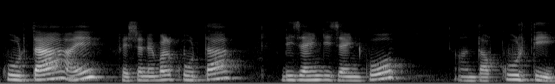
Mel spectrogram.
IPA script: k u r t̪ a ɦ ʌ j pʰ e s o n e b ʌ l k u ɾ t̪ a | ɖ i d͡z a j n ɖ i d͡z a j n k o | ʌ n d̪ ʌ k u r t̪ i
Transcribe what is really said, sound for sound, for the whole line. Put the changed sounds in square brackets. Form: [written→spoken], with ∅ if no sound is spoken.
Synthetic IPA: k u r t̪ a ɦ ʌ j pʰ e s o n e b ʌ l k u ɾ t̪ a | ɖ i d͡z a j n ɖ i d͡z a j n k o | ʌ n [d̪→t̪] ʌ k u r t̪ i

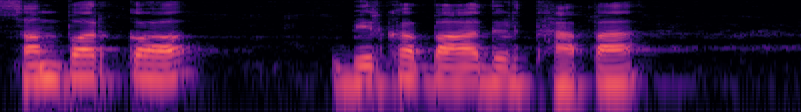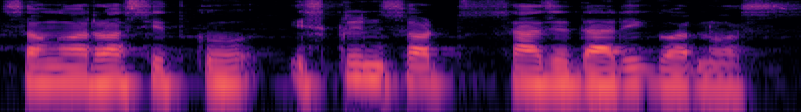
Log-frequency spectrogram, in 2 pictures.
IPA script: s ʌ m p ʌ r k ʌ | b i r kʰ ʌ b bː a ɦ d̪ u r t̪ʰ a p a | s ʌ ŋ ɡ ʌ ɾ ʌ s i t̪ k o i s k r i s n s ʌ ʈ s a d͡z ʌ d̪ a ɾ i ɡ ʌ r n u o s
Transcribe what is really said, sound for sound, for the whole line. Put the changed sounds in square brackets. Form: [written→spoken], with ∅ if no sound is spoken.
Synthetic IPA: s ʌ m p ʌ r k ʌ | b i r kʰ ʌ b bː a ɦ d̪ u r t̪ʰ a p a | s ʌ ŋ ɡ ʌ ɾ ʌ s i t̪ k o i s k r i [s→∅] n s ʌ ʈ s a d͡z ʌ d̪ a ɾ i ɡ ʌ r n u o s

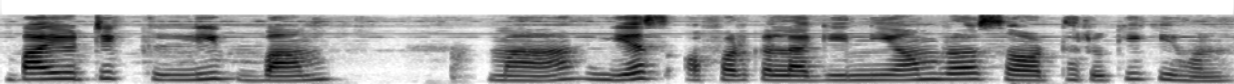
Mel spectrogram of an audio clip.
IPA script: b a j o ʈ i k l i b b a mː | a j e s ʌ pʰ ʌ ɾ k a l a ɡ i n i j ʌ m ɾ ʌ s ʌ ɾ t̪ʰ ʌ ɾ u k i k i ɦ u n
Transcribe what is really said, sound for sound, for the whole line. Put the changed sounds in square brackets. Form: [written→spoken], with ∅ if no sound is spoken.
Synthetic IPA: b a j o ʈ i k l i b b a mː | a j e s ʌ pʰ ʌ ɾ k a l a ɡ i n i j ʌ m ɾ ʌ s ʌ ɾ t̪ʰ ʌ ɾ u k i k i ɦ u n

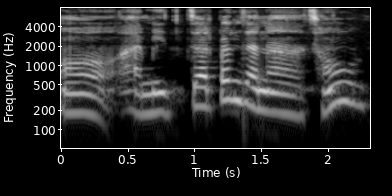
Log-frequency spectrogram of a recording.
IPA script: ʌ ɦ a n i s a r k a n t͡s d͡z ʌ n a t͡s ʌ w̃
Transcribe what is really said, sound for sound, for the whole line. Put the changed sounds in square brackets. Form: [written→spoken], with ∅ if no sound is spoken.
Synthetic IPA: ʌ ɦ a [n→m] i [s→t͡s] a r [k→p] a n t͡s d͡z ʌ n a [t͡s→t͡sʰ] ʌ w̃

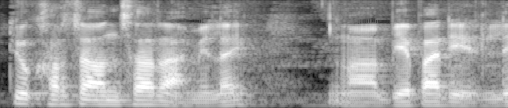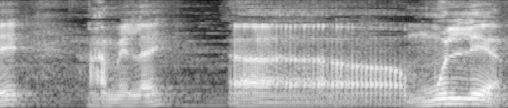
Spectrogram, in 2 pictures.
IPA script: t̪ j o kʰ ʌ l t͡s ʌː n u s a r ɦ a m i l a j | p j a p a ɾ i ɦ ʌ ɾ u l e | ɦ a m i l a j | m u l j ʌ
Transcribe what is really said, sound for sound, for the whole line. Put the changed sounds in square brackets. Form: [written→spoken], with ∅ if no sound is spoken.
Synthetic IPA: t̪ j o kʰ ʌ [l→r] t͡s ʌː n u s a r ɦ a m i l a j | [p→b] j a p a ɾ i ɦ ʌ ɾ u l e | ɦ a m i l a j | m u l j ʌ

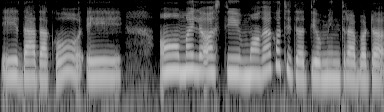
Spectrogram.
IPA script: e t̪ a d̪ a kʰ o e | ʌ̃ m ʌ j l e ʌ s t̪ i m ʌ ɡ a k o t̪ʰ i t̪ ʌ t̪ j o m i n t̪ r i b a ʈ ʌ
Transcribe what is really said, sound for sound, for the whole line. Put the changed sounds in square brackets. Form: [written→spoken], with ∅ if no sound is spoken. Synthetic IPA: e [t̪→d̪] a d̪ a [kʰ→k] o e | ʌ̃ m ʌ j l e ʌ s t̪ i m ʌ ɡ a k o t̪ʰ i t̪ ʌ t̪ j o m i n t̪ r [i→a] b a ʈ ʌ

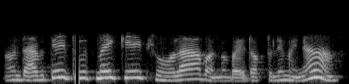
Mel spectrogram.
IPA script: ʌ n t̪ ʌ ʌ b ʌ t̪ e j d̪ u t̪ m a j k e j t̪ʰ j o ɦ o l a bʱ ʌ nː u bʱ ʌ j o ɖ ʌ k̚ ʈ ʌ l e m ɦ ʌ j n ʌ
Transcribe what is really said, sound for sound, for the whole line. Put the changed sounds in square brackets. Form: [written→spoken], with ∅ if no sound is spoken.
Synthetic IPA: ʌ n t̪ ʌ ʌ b ʌ t̪ e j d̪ u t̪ m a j k e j t̪ʰ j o ɦ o l a bʱ ʌ nː u bʱ ʌ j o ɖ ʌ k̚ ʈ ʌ l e m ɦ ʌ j n ʌ

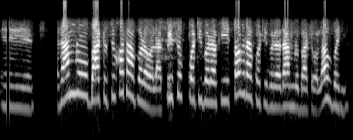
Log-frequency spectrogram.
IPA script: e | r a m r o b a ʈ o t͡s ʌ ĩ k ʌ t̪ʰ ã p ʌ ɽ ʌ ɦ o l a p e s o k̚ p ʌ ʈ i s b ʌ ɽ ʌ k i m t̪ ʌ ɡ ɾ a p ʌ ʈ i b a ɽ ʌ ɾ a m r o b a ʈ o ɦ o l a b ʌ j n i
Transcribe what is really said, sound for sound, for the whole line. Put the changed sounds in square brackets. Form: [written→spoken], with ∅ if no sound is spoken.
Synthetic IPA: e | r a m r o b a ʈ o t͡s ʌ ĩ k ʌ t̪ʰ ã p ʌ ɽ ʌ ɦ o l a p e s o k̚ p ʌ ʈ i [s→∅] b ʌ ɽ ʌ k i [m→∅] t̪ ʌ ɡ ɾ a p ʌ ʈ i b [a→ʌ] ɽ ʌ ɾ a m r o b a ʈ o ɦ o l a b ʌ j n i

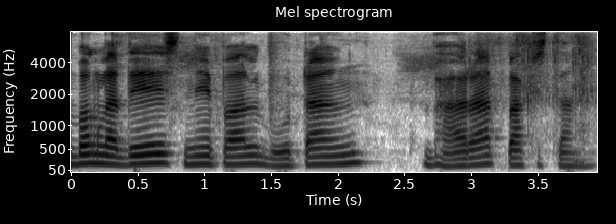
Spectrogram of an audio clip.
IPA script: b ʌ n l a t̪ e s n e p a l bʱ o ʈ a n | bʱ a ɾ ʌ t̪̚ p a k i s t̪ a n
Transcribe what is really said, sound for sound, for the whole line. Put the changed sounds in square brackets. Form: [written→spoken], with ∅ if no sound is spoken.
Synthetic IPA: b ʌ [n→ŋ] l a [t̪→d̪] e s n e p a l bʱ o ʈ a [n→ŋ] | bʱ a ɾ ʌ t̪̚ p a k i s t̪ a n

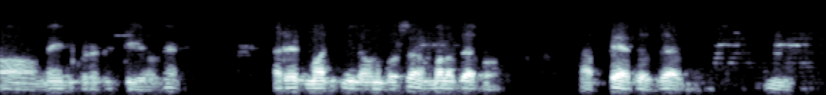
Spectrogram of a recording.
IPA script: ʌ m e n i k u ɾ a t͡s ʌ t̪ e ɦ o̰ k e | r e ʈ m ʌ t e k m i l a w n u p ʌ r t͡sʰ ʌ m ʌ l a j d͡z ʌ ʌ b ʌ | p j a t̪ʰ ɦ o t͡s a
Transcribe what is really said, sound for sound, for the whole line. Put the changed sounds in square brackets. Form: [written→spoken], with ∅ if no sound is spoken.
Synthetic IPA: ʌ m e n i k u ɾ a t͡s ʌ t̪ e ɦ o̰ k e | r e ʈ m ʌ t [e→i] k m i l a w n u p ʌ r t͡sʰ ʌ m ʌ l a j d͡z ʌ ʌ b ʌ | p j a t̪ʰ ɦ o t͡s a

